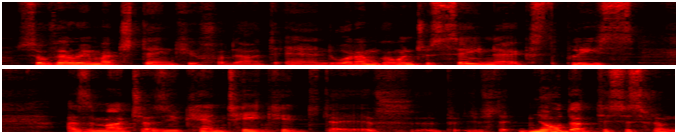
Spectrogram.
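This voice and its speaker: A woman speaks at medium pitch with a Polish accent and ordinary pitch variation. She goes at a fairly slow pace over noticeable background noise. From Poland. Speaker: video commentator. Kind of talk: monologue commentary. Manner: halting.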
